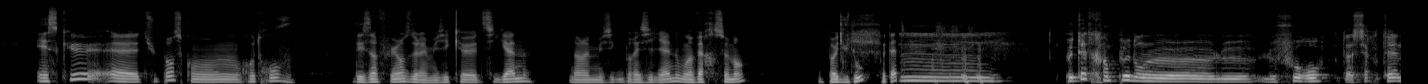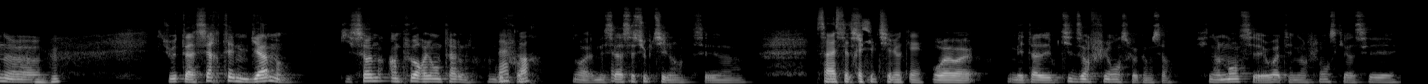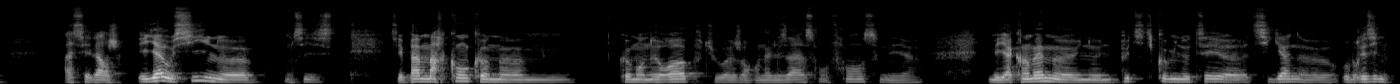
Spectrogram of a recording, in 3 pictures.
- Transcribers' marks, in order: drawn out: "Mmh"; chuckle; drawn out: "le"; tapping
- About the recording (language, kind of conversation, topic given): French, podcast, En quoi voyager a-t-il élargi ton horizon musical ?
